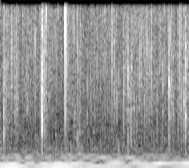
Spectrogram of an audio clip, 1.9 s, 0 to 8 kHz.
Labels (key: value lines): label: biophony, midshipman
recorder: SoundTrap 500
